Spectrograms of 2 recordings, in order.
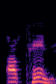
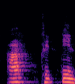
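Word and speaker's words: often: माने सुनना listen O एफ टी इ एन ऑफेन इसे ऑफेन पढ़ेंगे ऑफेन नहीं यहां टी साइलेंट है इसे ऑफेन पढ़ेंगे ना कि ऑफिटेन पढ़ेंगे इसे सॉफ्टेन नहीं पढ़ेंगे एस ओ एफ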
